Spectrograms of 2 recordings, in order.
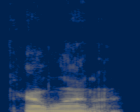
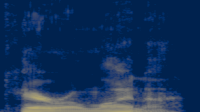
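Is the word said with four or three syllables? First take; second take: three; four. First: The word is said with three syllables. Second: The word is said with four syllables. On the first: The speaker is from the state. "if you're native, you'll do three syllables" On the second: The speaker is not from the state. "if you're foreign, you'll do four syllables"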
